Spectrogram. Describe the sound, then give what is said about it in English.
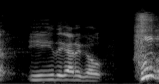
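A person talks briefly, then a sudden loud, bright sneeze bursts out near the end, sharp and airy with a voiced edge. “Bless you.”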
